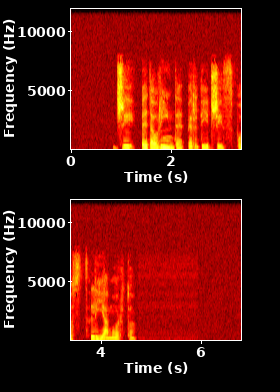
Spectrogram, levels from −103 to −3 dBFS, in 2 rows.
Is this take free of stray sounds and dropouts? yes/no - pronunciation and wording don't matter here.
yes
